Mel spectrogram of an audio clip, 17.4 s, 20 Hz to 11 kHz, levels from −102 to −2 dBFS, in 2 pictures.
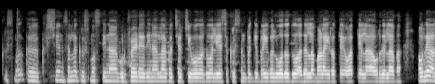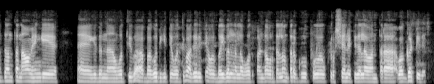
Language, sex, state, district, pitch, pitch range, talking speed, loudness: Kannada, male, Karnataka, Shimoga, 145 Hz, 140-155 Hz, 170 wpm, -17 LUFS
